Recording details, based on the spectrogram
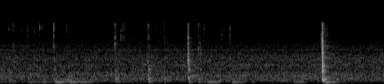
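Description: Code is typed on a computer keyboard: sparse, irregular key clicks with a few louder taps, close and alone over a low background hum.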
